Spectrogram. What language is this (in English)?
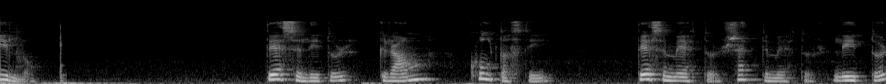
Faroese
